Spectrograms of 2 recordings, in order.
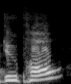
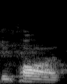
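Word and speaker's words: Dupont: The Vampire think just dup like that is not his name it's dupon uh before we get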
